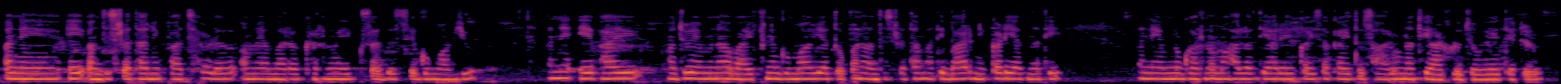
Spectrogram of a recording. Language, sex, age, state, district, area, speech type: Gujarati, female, 18-30, Gujarat, Junagadh, rural, spontaneous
